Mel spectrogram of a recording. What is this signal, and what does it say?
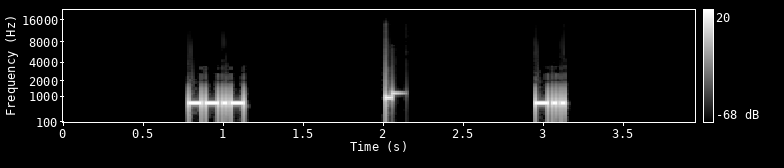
Morse code, heard as a keyed tone, about 44 wpm, 700 Hz. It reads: Q D
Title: Single Letters 45wpm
